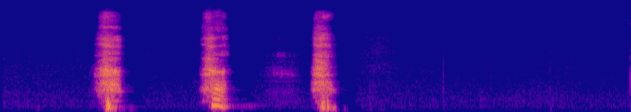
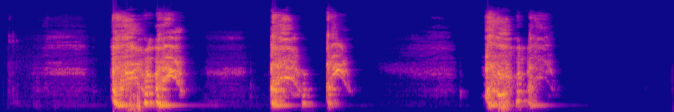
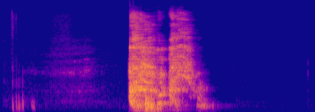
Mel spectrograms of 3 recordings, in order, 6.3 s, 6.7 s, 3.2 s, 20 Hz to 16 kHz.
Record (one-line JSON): {"exhalation_length": "6.3 s", "exhalation_amplitude": 18332, "exhalation_signal_mean_std_ratio": 0.24, "three_cough_length": "6.7 s", "three_cough_amplitude": 32687, "three_cough_signal_mean_std_ratio": 0.4, "cough_length": "3.2 s", "cough_amplitude": 30213, "cough_signal_mean_std_ratio": 0.34, "survey_phase": "beta (2021-08-13 to 2022-03-07)", "age": "45-64", "gender": "Female", "wearing_mask": "No", "symptom_cough_any": true, "smoker_status": "Never smoked", "respiratory_condition_asthma": false, "respiratory_condition_other": false, "recruitment_source": "REACT", "submission_delay": "1 day", "covid_test_result": "Negative", "covid_test_method": "RT-qPCR", "influenza_a_test_result": "Negative", "influenza_b_test_result": "Negative"}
